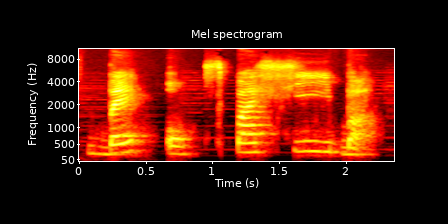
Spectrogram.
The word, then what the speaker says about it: Спасибо: Спасибо. Et encore, je prononce A à la fin.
